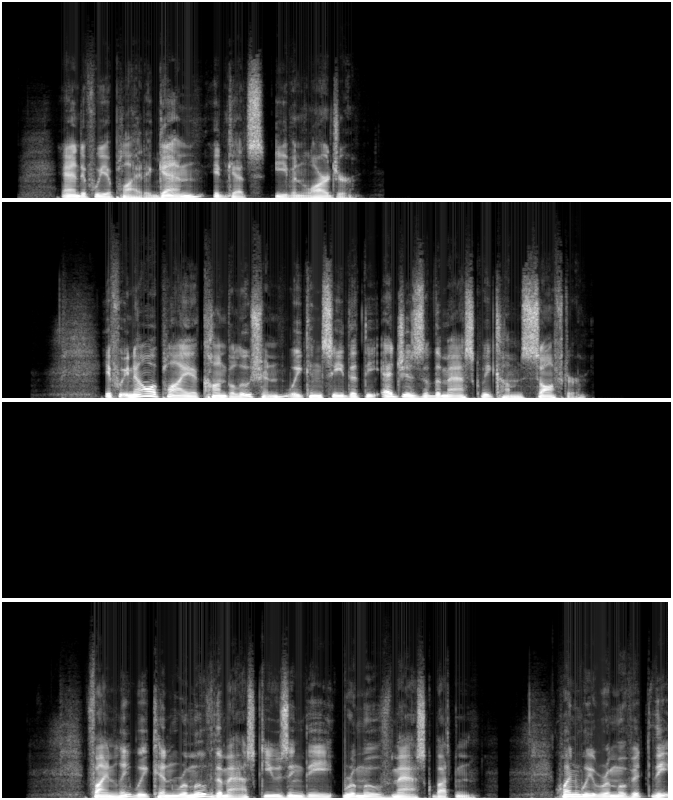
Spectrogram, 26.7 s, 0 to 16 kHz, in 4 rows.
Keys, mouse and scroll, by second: 2.6 click, 5.2 click, 7.6 click, 8.7 click, 11.8-13.9 drag, 17.4-20.9 drag, 25.9 click.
